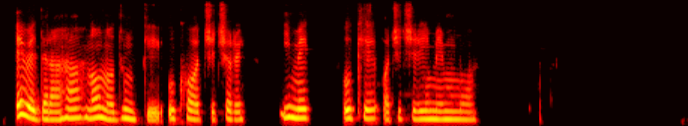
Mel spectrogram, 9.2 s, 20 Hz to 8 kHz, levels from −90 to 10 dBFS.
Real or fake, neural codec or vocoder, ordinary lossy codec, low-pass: real; none; Opus, 32 kbps; 7.2 kHz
